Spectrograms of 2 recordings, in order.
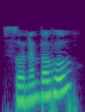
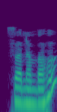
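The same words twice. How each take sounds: First: Much louder, higher call of her name. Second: Said in the usual way. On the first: Acted. Mother-in-law calling sleeping Sonam louder and higher. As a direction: raise your voice to wake her. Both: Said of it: "सास कई बार सोनम को आवाज देती है".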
